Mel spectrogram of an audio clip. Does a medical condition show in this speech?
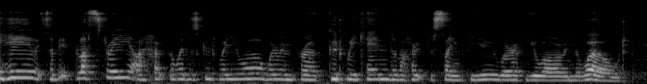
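No.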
